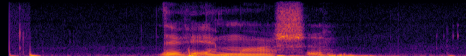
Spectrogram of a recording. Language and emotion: Russian, neutral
